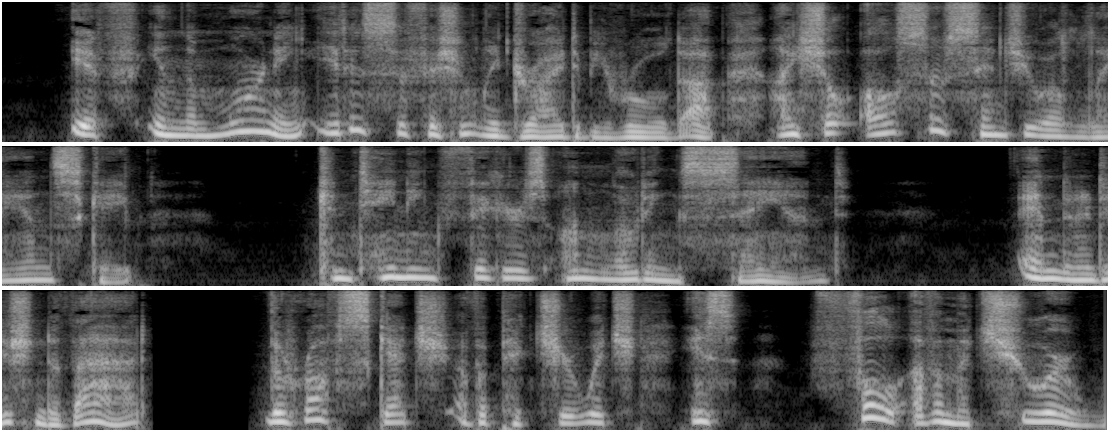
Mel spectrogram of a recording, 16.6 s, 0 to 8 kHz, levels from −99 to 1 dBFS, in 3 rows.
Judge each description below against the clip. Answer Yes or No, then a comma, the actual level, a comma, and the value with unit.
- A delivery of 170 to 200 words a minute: No, average, 150 wpm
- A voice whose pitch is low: No, medium, 165 Hz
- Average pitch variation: No, wide, 5.8 semitones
